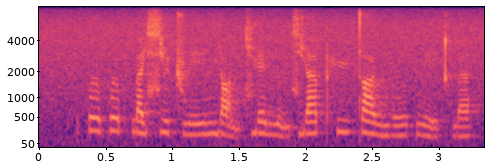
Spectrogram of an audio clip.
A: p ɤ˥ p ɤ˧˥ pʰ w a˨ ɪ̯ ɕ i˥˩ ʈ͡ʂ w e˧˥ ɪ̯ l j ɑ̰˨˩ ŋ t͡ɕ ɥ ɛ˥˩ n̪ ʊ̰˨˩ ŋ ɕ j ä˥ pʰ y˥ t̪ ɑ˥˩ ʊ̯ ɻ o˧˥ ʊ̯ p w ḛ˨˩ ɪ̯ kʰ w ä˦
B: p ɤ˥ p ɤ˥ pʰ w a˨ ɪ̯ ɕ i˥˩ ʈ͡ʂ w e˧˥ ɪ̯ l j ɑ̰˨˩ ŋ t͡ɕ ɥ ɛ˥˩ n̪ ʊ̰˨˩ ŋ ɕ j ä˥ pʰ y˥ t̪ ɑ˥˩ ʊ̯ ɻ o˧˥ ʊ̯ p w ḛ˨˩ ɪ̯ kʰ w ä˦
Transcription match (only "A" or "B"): B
